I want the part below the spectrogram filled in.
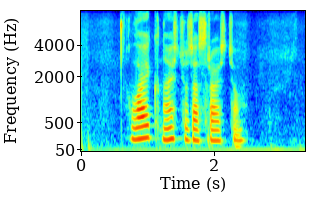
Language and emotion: Russian, neutral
